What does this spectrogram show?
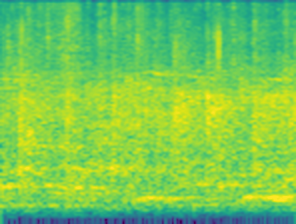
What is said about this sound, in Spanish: Dale palmas al Rey con el corazón.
